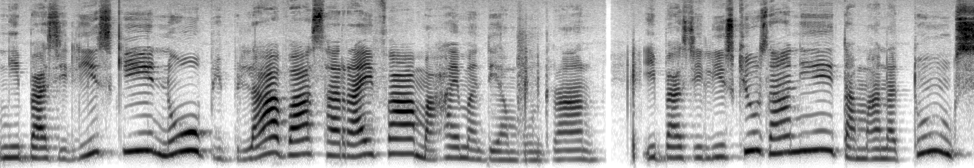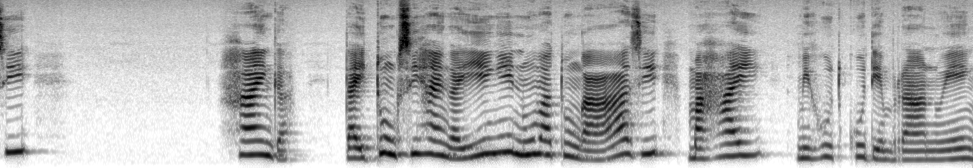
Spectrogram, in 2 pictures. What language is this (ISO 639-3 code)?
bhr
